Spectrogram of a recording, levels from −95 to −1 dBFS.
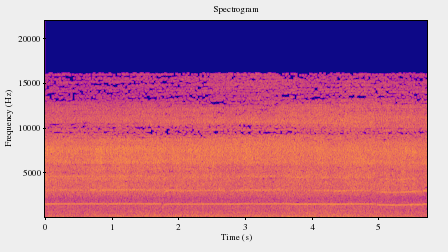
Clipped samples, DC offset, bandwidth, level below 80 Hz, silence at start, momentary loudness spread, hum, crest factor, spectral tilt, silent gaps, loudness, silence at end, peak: under 0.1%; under 0.1%; 16.5 kHz; -46 dBFS; 0 s; 1 LU; none; 14 dB; 0 dB/octave; none; -17 LUFS; 0 s; -6 dBFS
